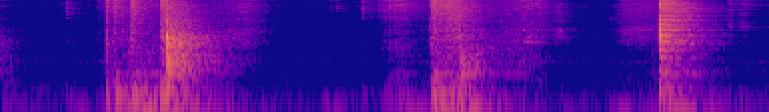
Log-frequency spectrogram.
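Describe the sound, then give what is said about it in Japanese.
A knife finely minces onion for fried rice: three quiet bursts of rapid chopping, separated by short pauses. “切っていきますよ。まあ、みじん切りなんでね。”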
